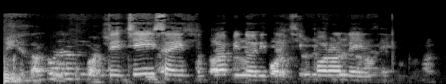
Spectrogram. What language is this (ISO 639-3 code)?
ron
